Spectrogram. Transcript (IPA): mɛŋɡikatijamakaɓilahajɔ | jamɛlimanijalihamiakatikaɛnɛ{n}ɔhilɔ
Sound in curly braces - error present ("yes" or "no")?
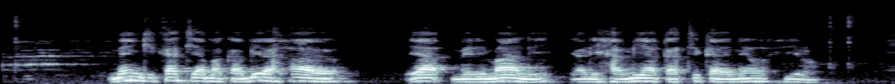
yes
